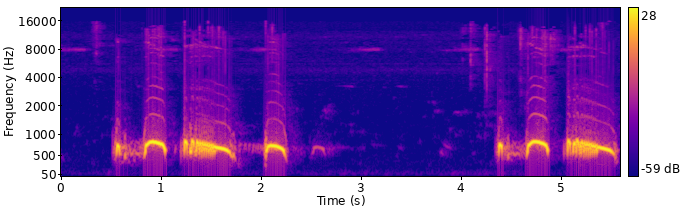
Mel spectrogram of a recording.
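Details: Decoy spotted dove luring wild males, giving two coo phrases about four seconds apart, each with short arched notes around a long downslurred coo, the first ending in a faint trailing note.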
